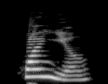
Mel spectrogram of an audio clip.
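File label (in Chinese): "欢迎", Chinese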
